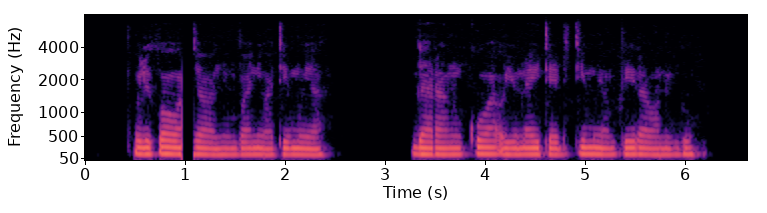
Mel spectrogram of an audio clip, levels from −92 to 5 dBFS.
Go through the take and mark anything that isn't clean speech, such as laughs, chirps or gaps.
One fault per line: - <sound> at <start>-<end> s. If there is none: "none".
- dropout at 1.0-1.1 s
